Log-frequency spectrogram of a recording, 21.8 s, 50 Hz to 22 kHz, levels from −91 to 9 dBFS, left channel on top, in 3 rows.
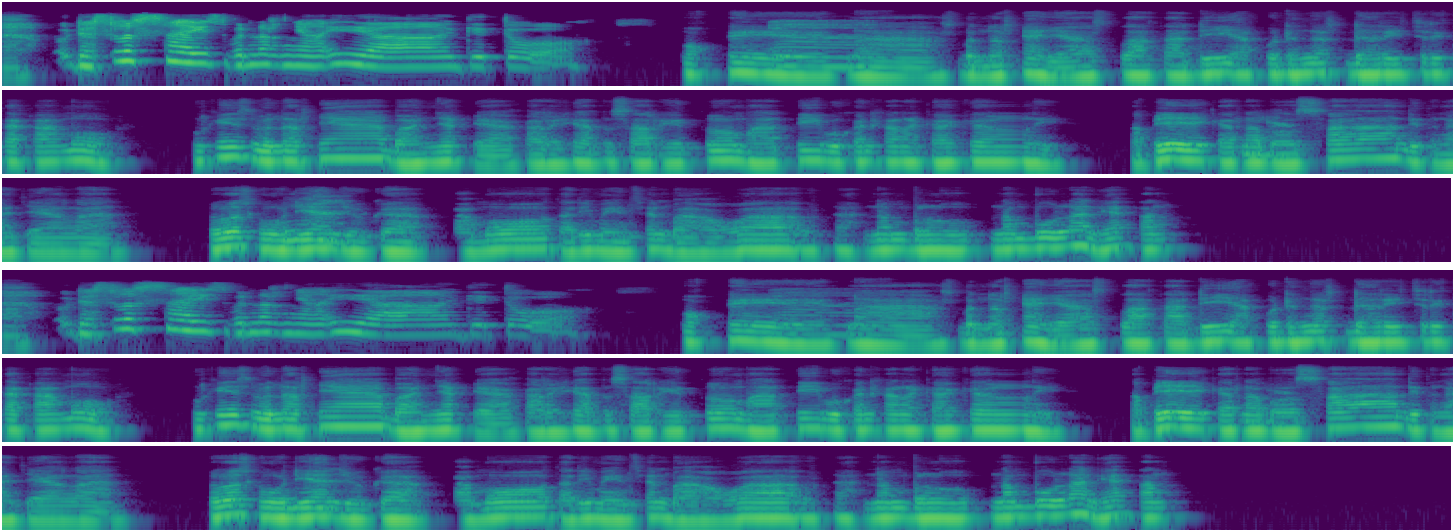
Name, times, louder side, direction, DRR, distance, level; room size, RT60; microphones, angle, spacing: voice 1, 0.0-2.9 3.9-4.6 13.5-13.7 15.9-16.3, left 7 dB, 60° left, 0.4 m, -25 dB
voice 2, 3.4-7.8 8.2-12.5 13.0-15.1 15.5-20.4, right 1 dB, 20° right, 0.7 m, -25 dB
2.9 x 2.3 x 3.0 m
head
